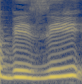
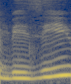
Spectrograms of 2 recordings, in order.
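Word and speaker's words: busy: फिर से आ गया बिजी इसको बोलेंगे बिजी बुजी नहीं बोलेंगे विद हिज वर्क ही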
